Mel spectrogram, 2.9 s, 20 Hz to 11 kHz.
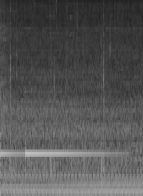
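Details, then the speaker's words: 2003 Pontiac Grand Am 3.4 (LA1) V6, cold start after reassembling the mount, power steering pump and cruise module during the misfire repair: low, even, smooth idle with no missing beats; it sounds better already, with slight cold lifter tick mentioned. "Alright, let's start it up. Huh, sounds better already."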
